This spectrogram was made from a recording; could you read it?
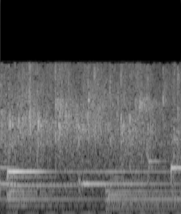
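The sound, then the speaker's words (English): Steady applause from a group for the children, a dense crackling patter that holds for about two seconds, with sustained musical tones ringing underneath. “I want to give a round of applause to the children.”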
